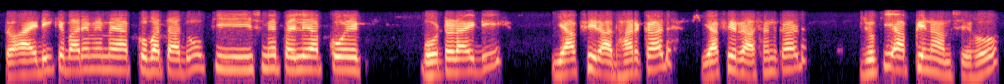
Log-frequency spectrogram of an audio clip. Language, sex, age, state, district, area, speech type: Hindi, male, 30-45, Bihar, Begusarai, rural, conversation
